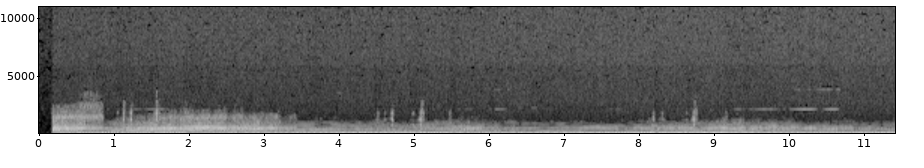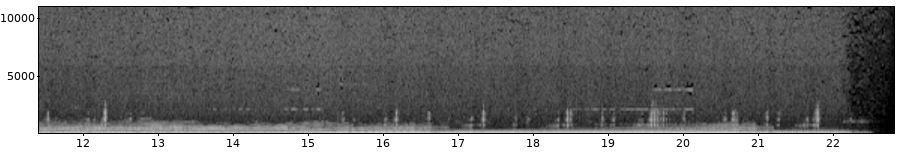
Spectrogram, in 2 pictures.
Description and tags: Subterranian Raw 2017
For me, this conjures an almost malevolent prehistoric setting. As if one suddenly chances upon a window in time and scans a dark, sulphorus volcanic landscape, complete with lava pit noises.
It's actually a slow speed reversed guitar from a heavily re-used reel-to-reel tape from 1984.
